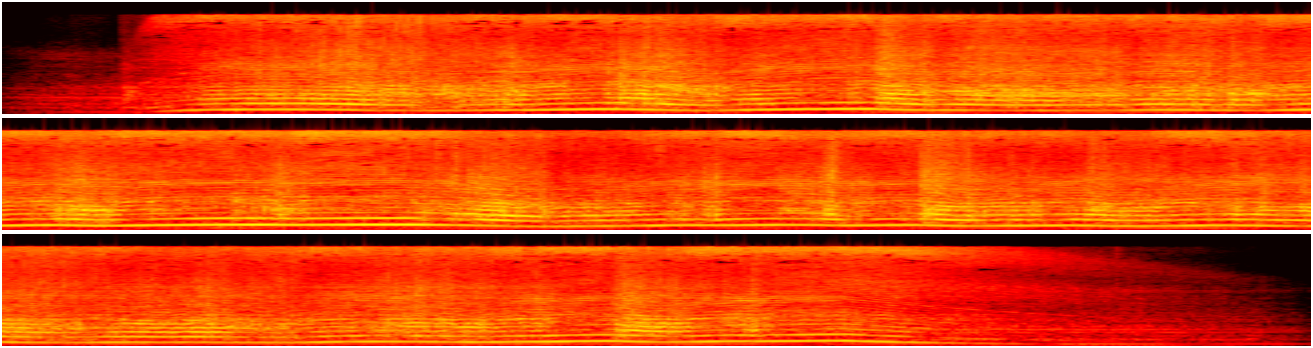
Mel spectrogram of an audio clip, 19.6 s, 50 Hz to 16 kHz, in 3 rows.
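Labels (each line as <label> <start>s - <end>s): An electric mower is running loudly and repeatedly outside. 0.7s - 18.5s
An electric trimmer is working loudly and repeatedly. 0.7s - 18.5s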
